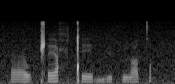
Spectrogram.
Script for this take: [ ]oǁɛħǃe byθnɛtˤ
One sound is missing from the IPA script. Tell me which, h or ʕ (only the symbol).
ʕ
